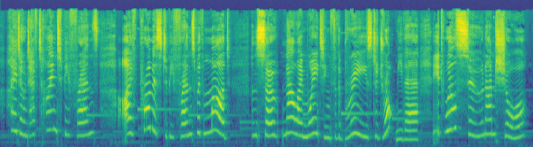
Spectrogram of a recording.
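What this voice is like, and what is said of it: Soft, gently spoken character voice. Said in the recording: “said the seed in a softly spoken voice.”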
